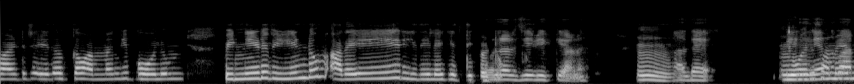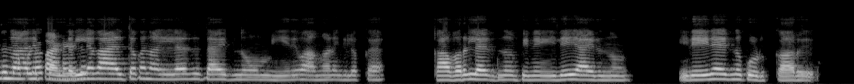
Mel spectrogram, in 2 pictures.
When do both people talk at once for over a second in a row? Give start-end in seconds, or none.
8.0-9.4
